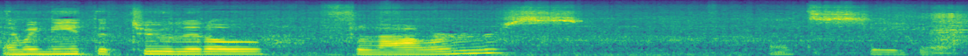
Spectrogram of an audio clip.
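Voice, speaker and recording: A woman with a fairly low pitch and a dark, mellow tone speaks at a very slow pace, somewhat breathy, with ordinary pitch variation, big swings in loudness, and audible room echo. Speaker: card-making demonstrator. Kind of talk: tutorial. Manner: soft-spoken at times; casual, thinking aloud.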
